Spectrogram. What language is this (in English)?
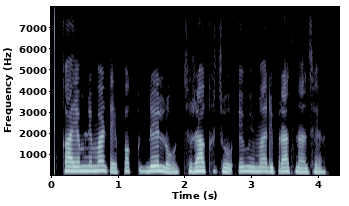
Gujarati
